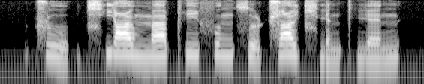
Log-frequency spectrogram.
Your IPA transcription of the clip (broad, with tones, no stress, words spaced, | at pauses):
ʈ͡ʂu˥˩ | t͡ɕʰjɑ˥˩ʊ̯ mä˧˥pʰi˧˥fʊ˧˥ŋ sṵ˨˩ʈ͡ʂɑ˥˩ʊ̯t͡ɕʰɥɛ˩n pʰɥɛ˧˥n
